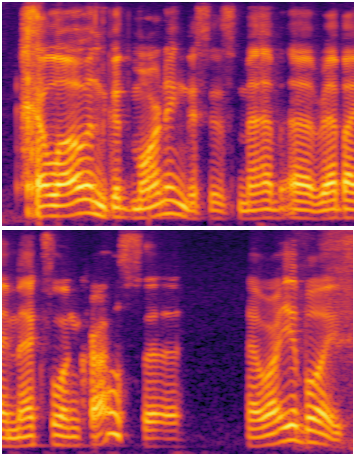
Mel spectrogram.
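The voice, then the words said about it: Funny put-on rabbi voice. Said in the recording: “that's what a rabbi sounds like? That's why he's doing that funny voice.”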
